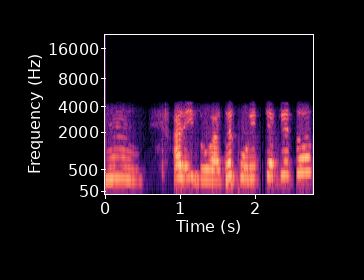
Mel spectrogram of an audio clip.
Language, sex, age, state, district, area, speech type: Bengali, female, 30-45, West Bengal, Purulia, rural, conversation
